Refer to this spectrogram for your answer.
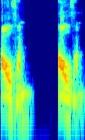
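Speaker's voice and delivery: আহ্বান said as aovan, the h and b becoming o and v; teacher models আহ্বান as aovan; correct pronunciation. Shown as a demonstration. Teacher demonstrating the right sound of আহ্বান to students. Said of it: "তাহলে এটির উচ্চারণ হলো".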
